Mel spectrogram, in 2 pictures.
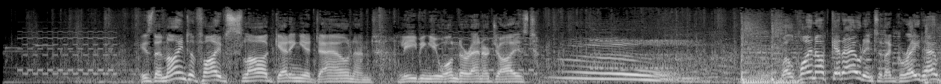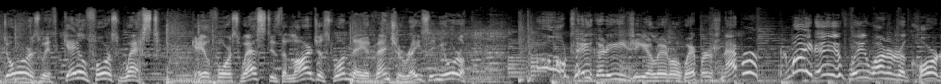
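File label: English Irish, male, commercial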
